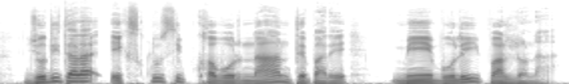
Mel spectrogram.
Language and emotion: Bengali, neutral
